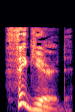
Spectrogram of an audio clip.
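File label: "figured", English, British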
